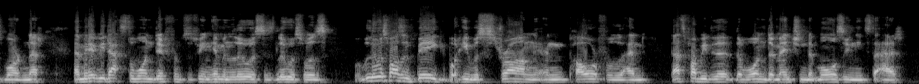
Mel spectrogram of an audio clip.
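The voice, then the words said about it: Irish accent. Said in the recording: “that Irish accent”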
